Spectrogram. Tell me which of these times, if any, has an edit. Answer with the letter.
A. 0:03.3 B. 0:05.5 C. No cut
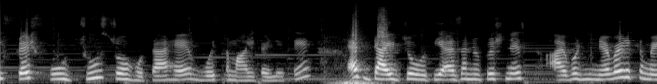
A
